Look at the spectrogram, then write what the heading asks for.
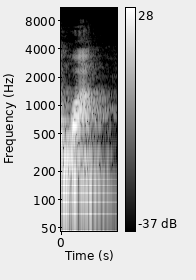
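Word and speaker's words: walk: उसके बाद देखिए एल के में जो एल साइलेंट है, इसका उच्चारण होता है वॉक, वॉक, वॉक बोलते हैं, वॉक नहीं कि वॉक, वॉल्क बोलते हैं, वॉक बोलते हैं।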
